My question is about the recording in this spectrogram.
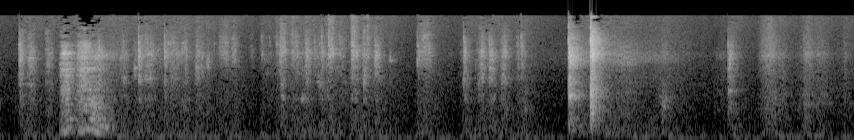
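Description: Handling noise close to the microphone: a string of short scratchy rustles, with a sharper, louder one about four seconds in.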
